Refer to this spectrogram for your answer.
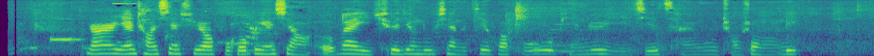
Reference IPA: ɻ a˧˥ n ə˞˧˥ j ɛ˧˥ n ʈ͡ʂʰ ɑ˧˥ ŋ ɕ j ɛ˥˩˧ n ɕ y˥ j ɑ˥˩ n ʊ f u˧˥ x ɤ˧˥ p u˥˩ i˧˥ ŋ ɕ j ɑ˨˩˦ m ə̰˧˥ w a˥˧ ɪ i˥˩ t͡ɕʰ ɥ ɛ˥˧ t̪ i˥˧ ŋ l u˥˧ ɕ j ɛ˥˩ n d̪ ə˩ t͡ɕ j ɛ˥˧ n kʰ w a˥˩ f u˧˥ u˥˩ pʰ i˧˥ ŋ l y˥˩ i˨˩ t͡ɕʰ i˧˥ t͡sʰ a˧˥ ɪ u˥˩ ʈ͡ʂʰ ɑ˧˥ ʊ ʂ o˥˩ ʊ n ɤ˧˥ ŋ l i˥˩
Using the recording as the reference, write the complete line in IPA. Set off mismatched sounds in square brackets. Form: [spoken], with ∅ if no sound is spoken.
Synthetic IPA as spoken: ɻ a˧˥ n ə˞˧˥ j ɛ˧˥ n ʈ͡ʂʰ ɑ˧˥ ŋ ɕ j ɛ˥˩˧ n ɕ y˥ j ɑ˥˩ [∅] ʊ f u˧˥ x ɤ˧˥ p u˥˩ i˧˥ ŋ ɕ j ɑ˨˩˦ [ŋ] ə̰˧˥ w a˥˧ ɪ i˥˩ t͡ɕʰ ɥ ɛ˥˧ t̪ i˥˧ ŋ l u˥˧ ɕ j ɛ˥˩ n d̪ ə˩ t͡ɕ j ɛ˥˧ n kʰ w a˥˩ f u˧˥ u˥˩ pʰ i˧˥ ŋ l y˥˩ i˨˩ [t͡ɕ] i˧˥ t͡sʰ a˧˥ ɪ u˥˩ ʈ͡ʂʰ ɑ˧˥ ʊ ʂ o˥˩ ʊ n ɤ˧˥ ŋ l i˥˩

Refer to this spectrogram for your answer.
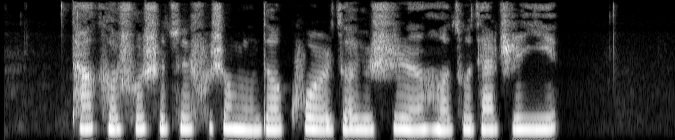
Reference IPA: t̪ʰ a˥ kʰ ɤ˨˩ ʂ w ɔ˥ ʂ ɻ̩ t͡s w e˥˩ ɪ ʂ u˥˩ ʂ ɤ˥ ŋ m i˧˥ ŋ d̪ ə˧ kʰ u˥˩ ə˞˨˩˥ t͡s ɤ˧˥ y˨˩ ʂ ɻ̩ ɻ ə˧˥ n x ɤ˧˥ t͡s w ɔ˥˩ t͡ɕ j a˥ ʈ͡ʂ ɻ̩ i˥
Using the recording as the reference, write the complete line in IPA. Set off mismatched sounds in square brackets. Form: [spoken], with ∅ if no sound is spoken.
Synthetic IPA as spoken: t̪ʰ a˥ kʰ ɤ˨˩ ʂ w ɔ˥ ʂ ɻ̩ t͡s w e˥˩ ɪ [f] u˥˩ ʂ ɤ˥ ŋ m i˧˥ ŋ d̪ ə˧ kʰ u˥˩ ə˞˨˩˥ t͡s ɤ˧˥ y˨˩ ʂ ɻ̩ ɻ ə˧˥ n x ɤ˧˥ t͡s w ɔ˥˩ t͡ɕ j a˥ ʈ͡ʂ ɻ̩ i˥

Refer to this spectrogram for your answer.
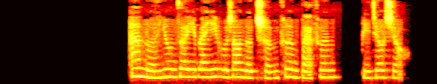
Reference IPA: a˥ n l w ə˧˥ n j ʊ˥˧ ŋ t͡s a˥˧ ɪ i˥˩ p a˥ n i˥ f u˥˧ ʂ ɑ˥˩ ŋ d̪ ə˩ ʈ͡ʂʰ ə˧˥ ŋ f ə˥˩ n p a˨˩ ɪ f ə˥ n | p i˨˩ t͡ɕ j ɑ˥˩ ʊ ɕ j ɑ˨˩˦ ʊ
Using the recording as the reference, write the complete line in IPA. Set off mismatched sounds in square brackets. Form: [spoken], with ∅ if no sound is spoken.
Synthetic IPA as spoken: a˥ n l w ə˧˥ n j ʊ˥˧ ŋ t͡s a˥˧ ɪ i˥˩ p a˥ n i˥ f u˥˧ ʂ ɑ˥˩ ŋ d̪ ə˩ ʈ͡ʂʰ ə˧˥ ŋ f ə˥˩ n p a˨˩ ɪ f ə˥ n | p i˨˩ t͡ɕ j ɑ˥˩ ʊ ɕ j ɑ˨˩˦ ʊ

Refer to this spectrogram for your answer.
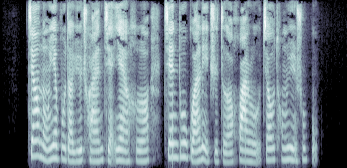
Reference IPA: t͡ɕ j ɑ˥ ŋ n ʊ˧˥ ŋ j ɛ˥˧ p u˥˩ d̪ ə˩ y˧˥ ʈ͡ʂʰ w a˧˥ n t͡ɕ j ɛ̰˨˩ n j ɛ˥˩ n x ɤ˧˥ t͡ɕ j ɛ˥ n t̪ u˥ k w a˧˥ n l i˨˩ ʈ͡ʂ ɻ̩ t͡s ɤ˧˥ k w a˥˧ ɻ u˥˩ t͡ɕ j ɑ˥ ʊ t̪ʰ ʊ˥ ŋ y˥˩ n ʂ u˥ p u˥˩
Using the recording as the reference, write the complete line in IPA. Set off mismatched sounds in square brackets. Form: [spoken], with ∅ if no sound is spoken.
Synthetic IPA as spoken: t͡ɕ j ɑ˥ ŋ n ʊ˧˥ ŋ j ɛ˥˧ p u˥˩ d̪ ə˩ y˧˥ ʈ͡ʂʰ w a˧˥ n t͡ɕ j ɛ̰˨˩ n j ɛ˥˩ n x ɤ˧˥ t͡ɕ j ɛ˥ n t̪ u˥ k w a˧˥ n l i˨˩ ʈ͡ʂ ɻ̩ t͡s ɤ˧˥ [x] w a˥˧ ɻ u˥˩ t͡ɕ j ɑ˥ ʊ t̪ʰ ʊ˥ ŋ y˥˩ n ʂ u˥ p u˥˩

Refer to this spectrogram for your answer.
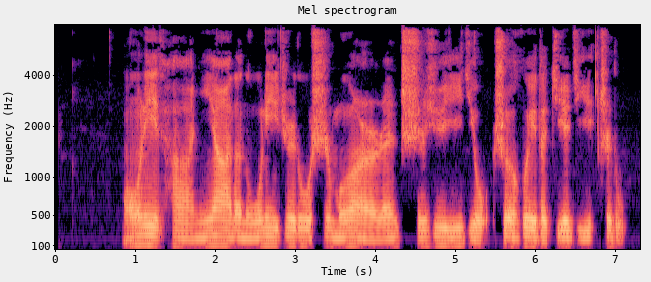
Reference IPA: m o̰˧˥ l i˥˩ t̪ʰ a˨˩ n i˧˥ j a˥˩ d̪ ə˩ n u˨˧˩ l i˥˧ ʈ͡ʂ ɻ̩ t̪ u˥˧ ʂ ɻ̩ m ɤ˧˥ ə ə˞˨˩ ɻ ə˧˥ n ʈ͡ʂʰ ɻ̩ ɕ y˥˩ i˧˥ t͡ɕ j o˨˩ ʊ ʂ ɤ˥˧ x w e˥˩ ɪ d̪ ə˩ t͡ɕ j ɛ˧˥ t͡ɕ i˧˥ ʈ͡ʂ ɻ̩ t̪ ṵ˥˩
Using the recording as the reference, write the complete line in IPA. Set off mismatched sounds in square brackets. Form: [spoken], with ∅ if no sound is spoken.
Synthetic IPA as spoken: m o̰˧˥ l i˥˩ t̪ʰ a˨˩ n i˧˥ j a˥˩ d̪ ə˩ n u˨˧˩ l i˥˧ ʈ͡ʂ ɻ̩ t̪ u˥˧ ʂ ɻ̩ m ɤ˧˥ ə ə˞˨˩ ɻ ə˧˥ n ʈ͡ʂʰ ɻ̩ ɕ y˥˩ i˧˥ t͡ɕ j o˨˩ ʊ ʂ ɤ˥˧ x w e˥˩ ɪ d̪ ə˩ t͡ɕ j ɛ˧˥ t͡ɕ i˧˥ ʈ͡ʂ ɻ̩ t̪ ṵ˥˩

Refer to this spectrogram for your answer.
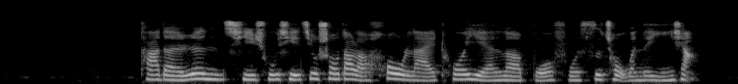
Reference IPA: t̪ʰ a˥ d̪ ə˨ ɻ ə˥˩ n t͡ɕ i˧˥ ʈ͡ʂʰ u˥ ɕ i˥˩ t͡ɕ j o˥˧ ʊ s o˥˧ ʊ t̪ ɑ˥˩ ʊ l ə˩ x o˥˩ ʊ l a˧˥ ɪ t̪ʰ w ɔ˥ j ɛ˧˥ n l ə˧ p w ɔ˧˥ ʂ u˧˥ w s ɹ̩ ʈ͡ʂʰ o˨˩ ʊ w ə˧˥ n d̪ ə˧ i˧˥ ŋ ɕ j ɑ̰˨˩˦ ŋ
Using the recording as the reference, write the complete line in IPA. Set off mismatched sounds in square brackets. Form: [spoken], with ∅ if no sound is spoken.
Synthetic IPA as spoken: t̪ʰ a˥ d̪ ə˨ ɻ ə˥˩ n [t͡ɕʰ] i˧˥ ʈ͡ʂʰ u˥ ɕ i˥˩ t͡ɕ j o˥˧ ʊ [ʂ] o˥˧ ʊ t̪ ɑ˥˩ ʊ l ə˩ x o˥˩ ʊ l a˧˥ ɪ t̪ʰ w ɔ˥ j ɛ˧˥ n l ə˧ p w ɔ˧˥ [f] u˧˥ [∅] s ɹ̩ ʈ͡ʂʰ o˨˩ ʊ w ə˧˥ n d̪ ə˧ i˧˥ ŋ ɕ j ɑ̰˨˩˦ ŋ

